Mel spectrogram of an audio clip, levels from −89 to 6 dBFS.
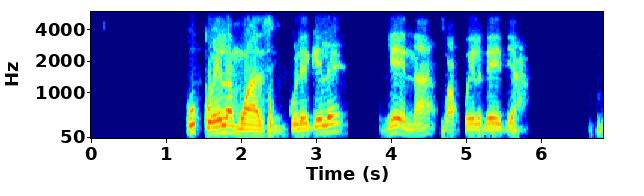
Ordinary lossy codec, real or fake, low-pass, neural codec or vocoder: Opus, 16 kbps; real; 5.4 kHz; none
